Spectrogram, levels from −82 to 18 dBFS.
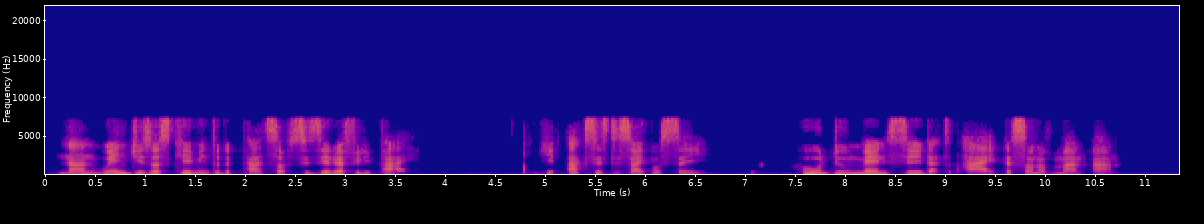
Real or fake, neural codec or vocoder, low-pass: fake; codec, 24 kHz, 0.9 kbps, DualCodec; 7.2 kHz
